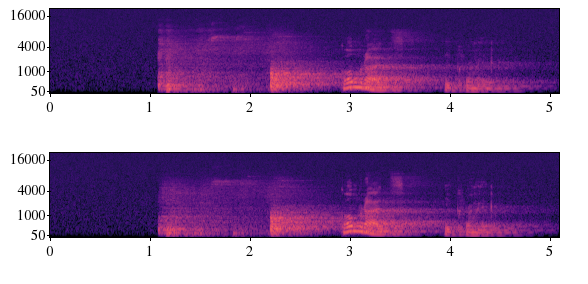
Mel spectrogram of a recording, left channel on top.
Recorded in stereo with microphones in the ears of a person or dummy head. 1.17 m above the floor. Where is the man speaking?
15° right (ahead or behind), 0.8 m.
